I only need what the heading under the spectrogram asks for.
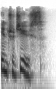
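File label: "introduce", English, uk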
